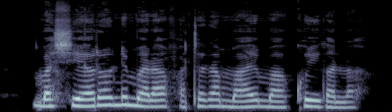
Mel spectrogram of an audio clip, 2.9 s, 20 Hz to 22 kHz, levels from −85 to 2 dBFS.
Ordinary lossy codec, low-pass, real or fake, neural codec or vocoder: none; none; real; none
